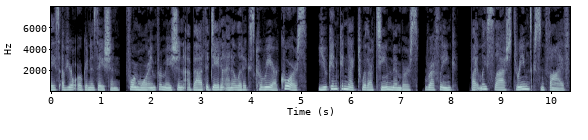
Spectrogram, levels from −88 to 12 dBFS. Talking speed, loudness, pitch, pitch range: 135 wpm, -17 LUFS, 185 Hz, 175-200 Hz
